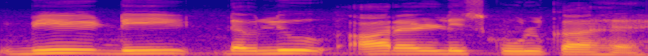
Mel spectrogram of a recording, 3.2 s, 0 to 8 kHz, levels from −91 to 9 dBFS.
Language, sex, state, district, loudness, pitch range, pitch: Hindi, male, Punjab, Fazilka, -14 LUFS, 140-165 Hz, 150 Hz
